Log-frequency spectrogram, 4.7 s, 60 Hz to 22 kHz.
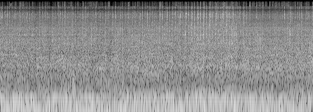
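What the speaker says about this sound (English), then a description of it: "Diesel engine. Very popular tractor" A 1950s diesel tractor engine runs steadily at a tractor parade at Tinkers Park steam rally, with a loud, low rumble and no variation in pace.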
